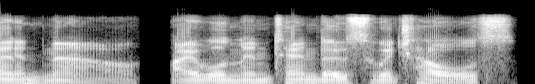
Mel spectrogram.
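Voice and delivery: ordinary talk

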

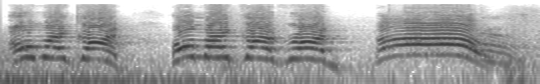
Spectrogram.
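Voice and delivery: loud high frantic yells; screaming at the run; panicked shouting. Real, not acted. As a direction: flee in real terror. Chased by attacker.

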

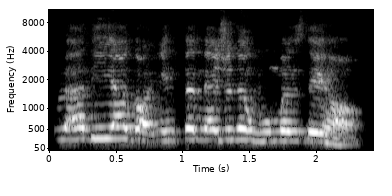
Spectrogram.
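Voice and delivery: loud, high, hammed-up grievance; mock outrage. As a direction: play up fake indignation for the class. Teacher jokingly complains, no Men's Day.

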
